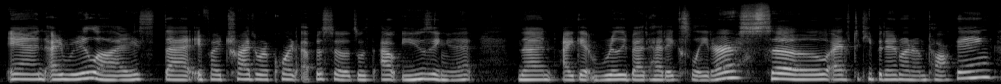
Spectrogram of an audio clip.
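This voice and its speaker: Higher-voiced woman with a lisp, chatting casually. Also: fairly even intonation, normal speed. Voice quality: strong lisp. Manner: informal, filler-heavy with frequent "like". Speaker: podcast host. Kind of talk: casual chatty podcast monologue.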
